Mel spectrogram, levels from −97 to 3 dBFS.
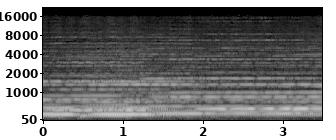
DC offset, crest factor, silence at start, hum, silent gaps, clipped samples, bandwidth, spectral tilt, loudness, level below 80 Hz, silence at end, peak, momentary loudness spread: under 0.1%; 12 dB; 0 s; none; none; under 0.1%; 15 kHz; -6.5 dB/octave; -26 LUFS; -72 dBFS; 0 s; -12 dBFS; 6 LU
